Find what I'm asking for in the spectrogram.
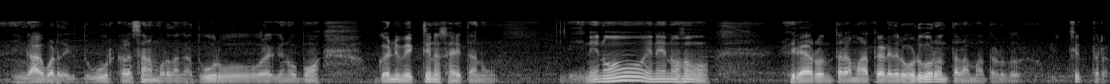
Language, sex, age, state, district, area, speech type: Kannada, male, 45-60, Karnataka, Dharwad, rural, spontaneous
